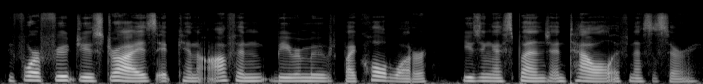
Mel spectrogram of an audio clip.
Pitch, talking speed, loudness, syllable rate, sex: 155 Hz, 160 wpm, -22 LUFS, 4.9 syllables/s, female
